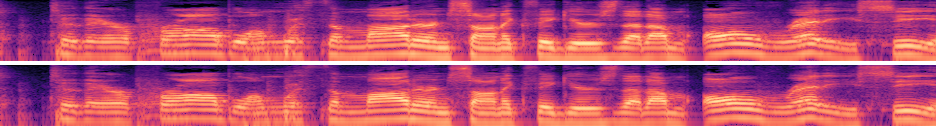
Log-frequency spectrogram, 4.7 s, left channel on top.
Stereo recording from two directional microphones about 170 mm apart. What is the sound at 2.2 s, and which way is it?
Speech, 10° left (ahead or behind).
